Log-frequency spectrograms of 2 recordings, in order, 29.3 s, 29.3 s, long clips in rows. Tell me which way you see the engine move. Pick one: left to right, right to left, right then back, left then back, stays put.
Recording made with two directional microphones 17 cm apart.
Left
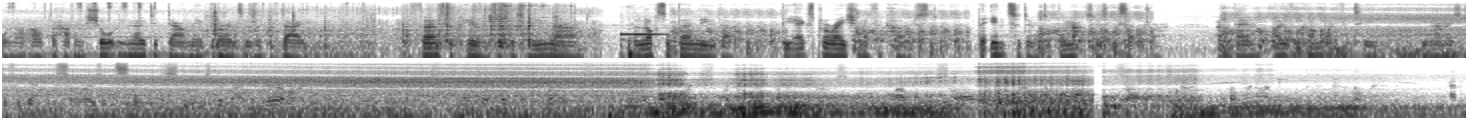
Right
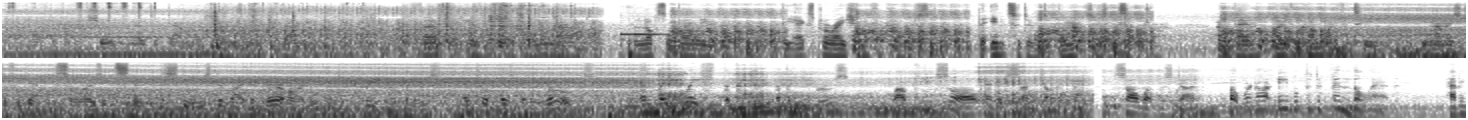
right to left.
